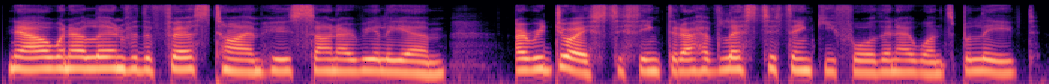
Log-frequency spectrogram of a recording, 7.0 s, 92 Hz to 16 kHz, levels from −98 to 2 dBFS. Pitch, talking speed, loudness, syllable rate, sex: 215 Hz, 250 wpm, -18 LUFS, 5.5 syllables/s, female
